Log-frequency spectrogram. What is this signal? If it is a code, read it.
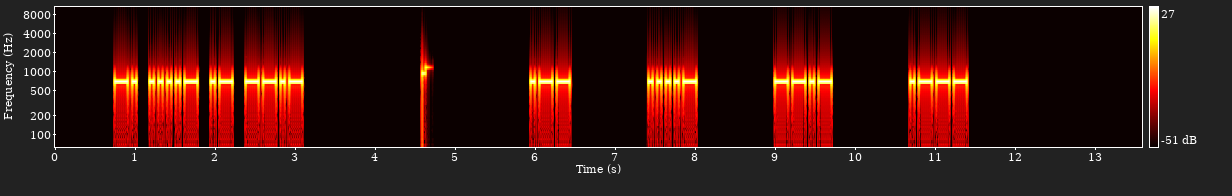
Morse code, heard as a keyed tone, about 22 wpm, spaced as for 11 wpm, 700 Hz. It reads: N4AQ W4QJ
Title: USA Call Signs - 4 Characters - 6x Character Spacing - 22wpm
